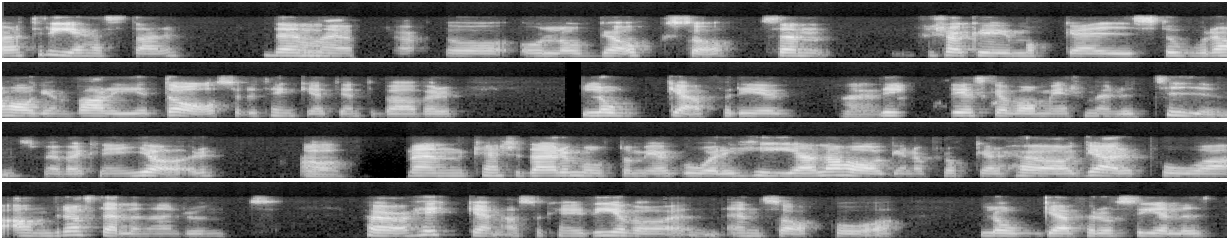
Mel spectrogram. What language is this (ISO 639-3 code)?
swe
